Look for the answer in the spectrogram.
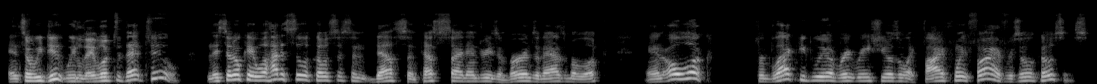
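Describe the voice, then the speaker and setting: A man lecturing on public health in a lively, conversational way, often asking rhetorical questions. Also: on the high side. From United States.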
